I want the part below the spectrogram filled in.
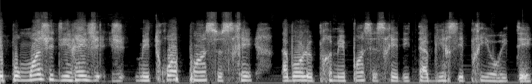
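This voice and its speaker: In a dry, close sound with no echo, a woman with an unremarkable speaking voice talks at medium pitch with fairly even intonation. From French-speaking country. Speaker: guest sharing life testimony. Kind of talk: personal testimony in interview.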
